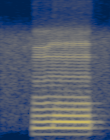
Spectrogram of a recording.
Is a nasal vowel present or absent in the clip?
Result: present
